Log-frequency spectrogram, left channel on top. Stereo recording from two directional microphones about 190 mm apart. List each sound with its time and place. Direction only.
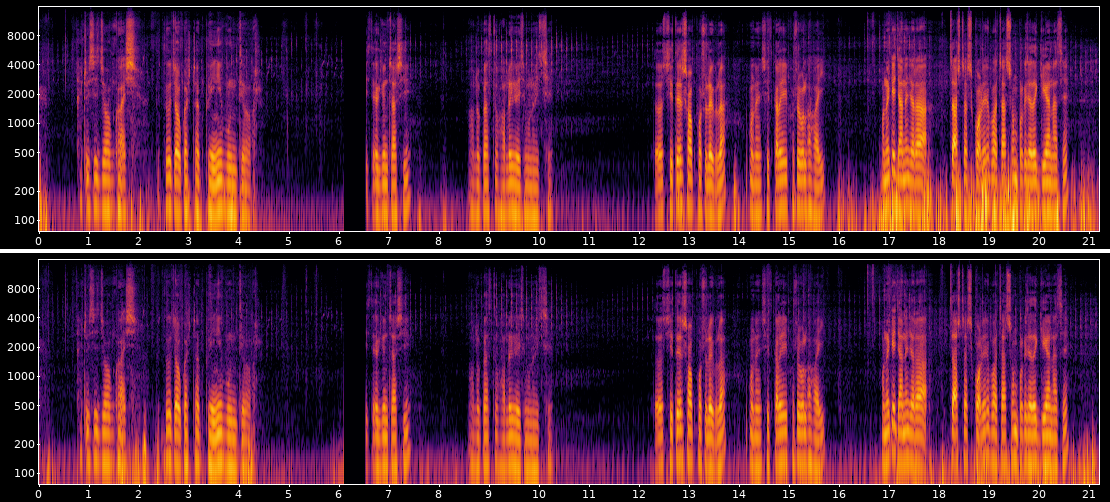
0.7 s speech: 10° right (ahead or behind)
6.5 s speech: 10° right (ahead or behind)
8.5 s a sound: centre (ahead or behind)
8.9 s speech: 5° right (ahead or behind)
10.2 s a sound: 20° left (ahead or behind)
12.3 s speech: 10° right (ahead or behind)
16.8 s speech: centre (ahead or behind)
